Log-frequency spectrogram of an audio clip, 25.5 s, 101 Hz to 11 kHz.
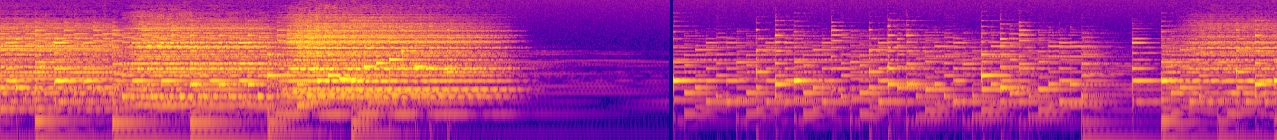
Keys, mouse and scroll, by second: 0.2 ], 0.4 click, 1.0 click, 1.3 click, 1.8 [, 2.1 [, 2.4 [, 2.5 [, 2.7-4.5 drag, 5.8 [, 6.0 [, 6.4 click, 7.3 ctrl+z, 7.7-9.4 drag, 11.0-12.2 drag, 12.7 click, 13.7 shift+click, 14.2 shift+click, 14.8-18.8 drag, 21.3-22.5 shift+drag, 22.7 shift+click.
